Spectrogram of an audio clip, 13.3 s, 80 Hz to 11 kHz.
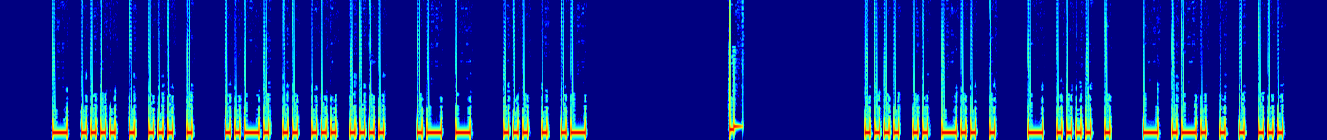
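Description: Morse code dits sent at 25 words per minute: rapid bursts of a steady mid-pitched beep keyed on and off in quick short pulses, arranged in groups, with a pause and a single faint click before the pulsing resumes.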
